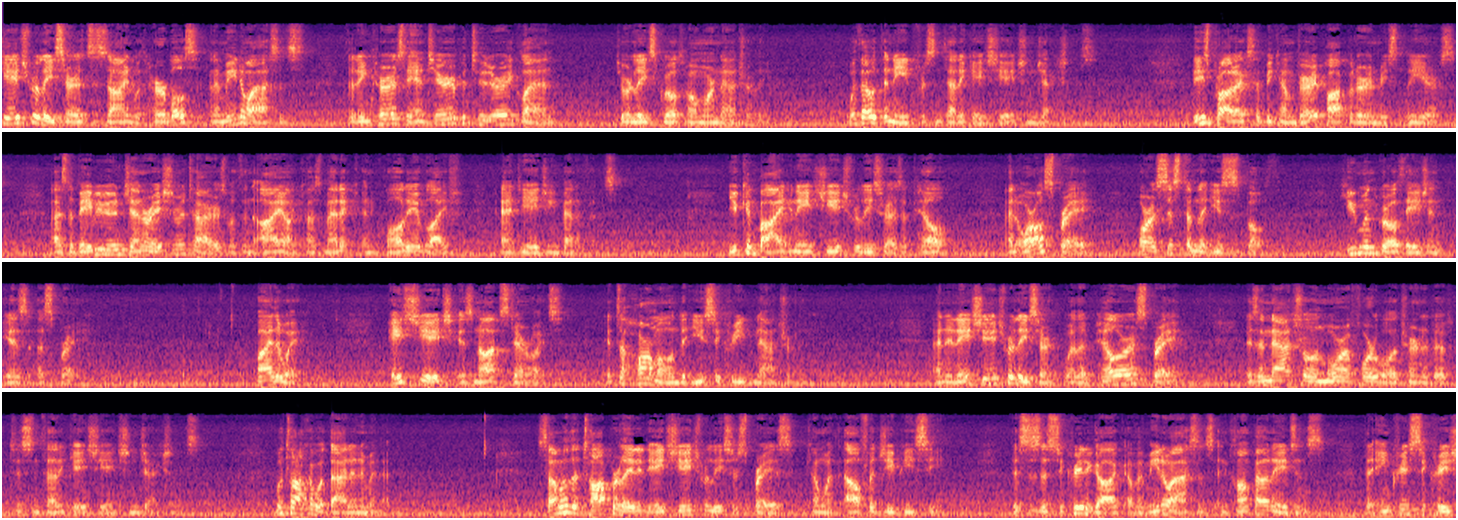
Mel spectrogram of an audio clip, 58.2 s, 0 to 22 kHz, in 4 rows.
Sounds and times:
Speech: 0.0s - 7.8s, 8.4s - 11.0s, 11.9s - 20.8s, 21.8s - 27.3s, 27.9s - 30.0s, 31.6s - 32.2s, 32.9s - 37.2s, 38.4s - 45.7s, 46.3s - 47.6s, 49.0s - 53.1s, 53.7s - 58.1s.

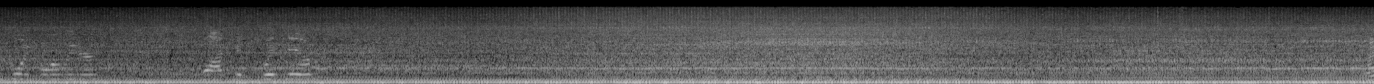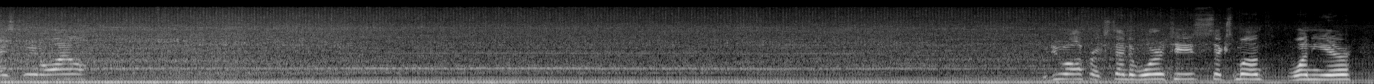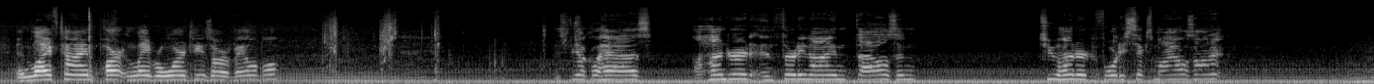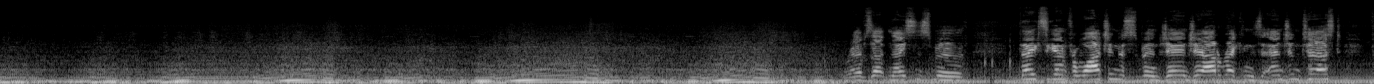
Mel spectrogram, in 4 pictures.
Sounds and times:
Speech: 0.0s - 1.0s, 2.0s - 3.2s, 13.6s - 14.7s, 24.2s - 30.3s, 33.0s - 36.7s, 37.9s - 39.8s, 49.7s - 54.9s
Idling: 0.0s - 40.9s, 49.4s - 54.9s.

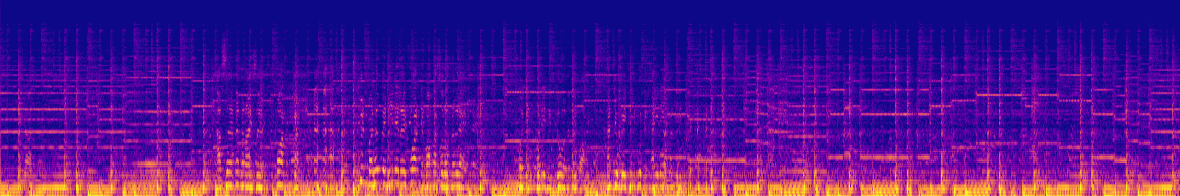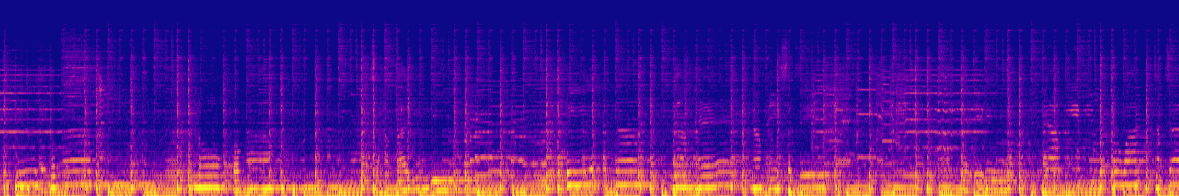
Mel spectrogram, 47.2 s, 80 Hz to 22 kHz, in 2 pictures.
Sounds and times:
Music: 0.0s - 47.1s
Speech: 7.2s - 9.6s, 44.4s - 45.9s.

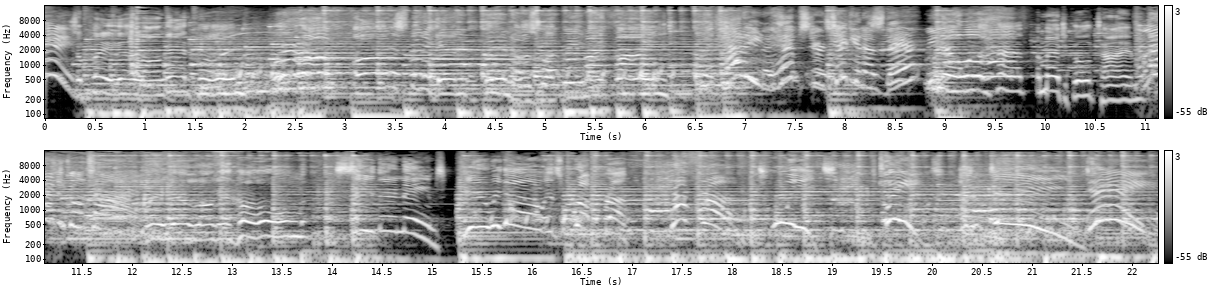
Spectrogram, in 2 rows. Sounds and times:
Music: 0.0s - 22.2s.

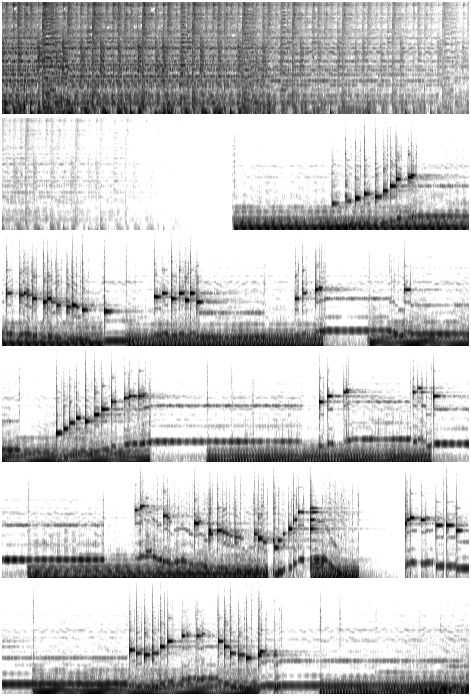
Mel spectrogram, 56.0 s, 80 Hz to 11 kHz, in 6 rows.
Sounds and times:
Electric piano: 0.0s - 10.6s, 14.0s - 44.5s, 45.5s - 56.0s.

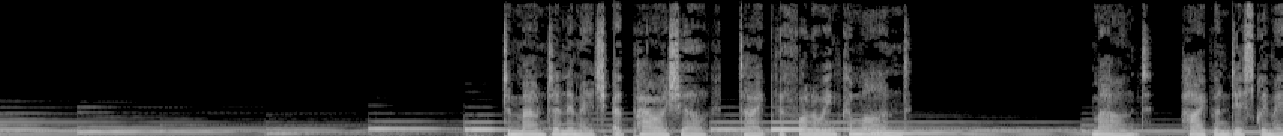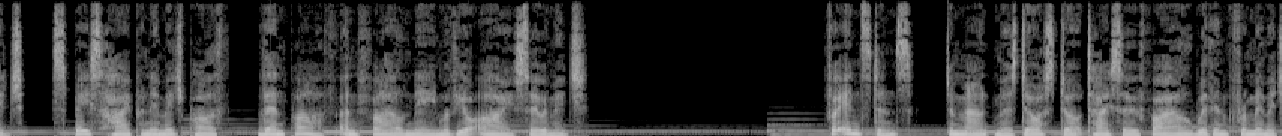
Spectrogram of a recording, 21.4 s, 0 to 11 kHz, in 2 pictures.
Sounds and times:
Music: 0.0s - 21.3s
Speech: 4.2s - 7.6s, 9.1s - 15.6s, 17.6s - 21.3s.

